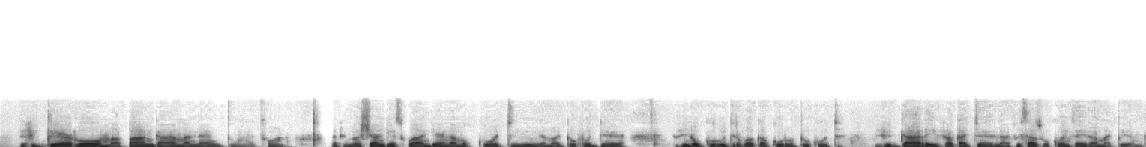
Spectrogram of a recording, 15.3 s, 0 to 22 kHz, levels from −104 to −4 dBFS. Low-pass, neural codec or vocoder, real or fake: 7.2 kHz; codec, 16 kHz, 1.1 kbps, Voila-Tokenizer; fake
